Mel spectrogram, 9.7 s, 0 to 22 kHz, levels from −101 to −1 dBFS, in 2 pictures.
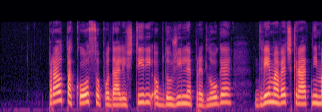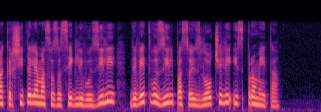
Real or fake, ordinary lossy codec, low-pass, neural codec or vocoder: real; none; 10.8 kHz; none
